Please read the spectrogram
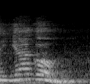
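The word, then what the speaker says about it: יעקב: a santiago bueno porque jacob en hebreo se pronuncia y hago después la iglesia les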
